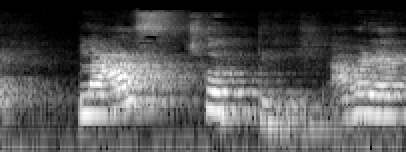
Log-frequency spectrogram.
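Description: A woman talking, explaining in Bengali, after a brief pause at the start.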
